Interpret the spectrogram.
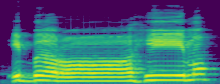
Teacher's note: با ساکن ہے، حروف قلقلہ میں سے ہے، قلقلے کے ساتھ ادا کیا جائے گا،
